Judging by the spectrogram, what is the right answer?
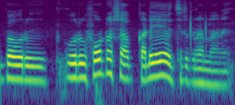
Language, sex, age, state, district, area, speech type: Tamil, male, 45-60, Tamil Nadu, Cuddalore, rural, spontaneous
